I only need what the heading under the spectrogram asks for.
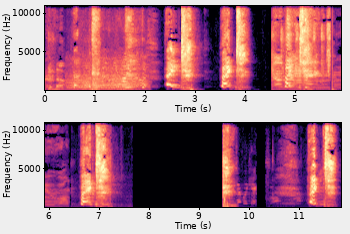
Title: minute long sneezing comp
